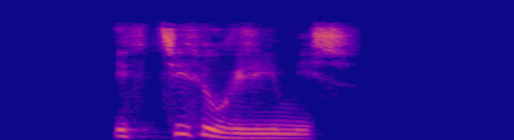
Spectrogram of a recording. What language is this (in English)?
Kabyle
